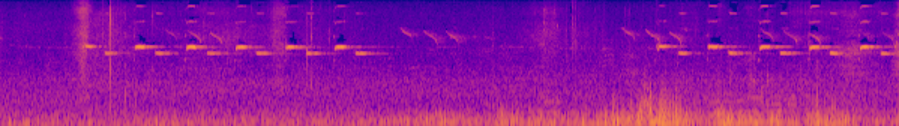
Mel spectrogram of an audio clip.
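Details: Song of a great tit: sharp paired notes, high then lower, repeated in quick series, a short run of falling notes in the middle, then the two-note phrase resumes over gentle low background noise.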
